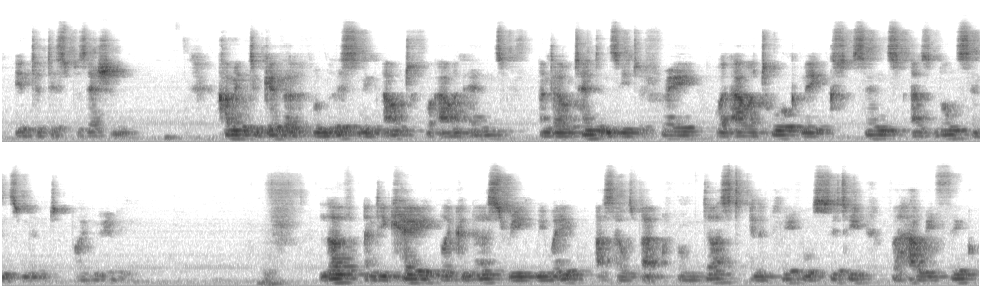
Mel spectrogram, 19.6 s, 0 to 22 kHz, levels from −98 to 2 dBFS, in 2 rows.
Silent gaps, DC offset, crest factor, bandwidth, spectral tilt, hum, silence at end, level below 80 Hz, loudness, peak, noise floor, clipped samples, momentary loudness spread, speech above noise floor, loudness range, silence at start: none; under 0.1%; 20 dB; 12.5 kHz; -3 dB/octave; none; 0 s; -68 dBFS; -32 LUFS; -12 dBFS; -66 dBFS; under 0.1%; 13 LU; 33 dB; 5 LU; 0.15 s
